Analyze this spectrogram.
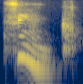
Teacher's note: an average Nigerian will pronounce the word THINK as tink, pronouncing the TH as a T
